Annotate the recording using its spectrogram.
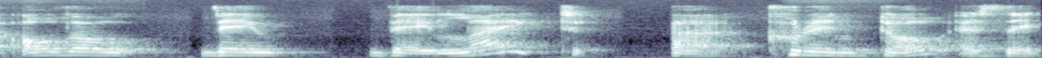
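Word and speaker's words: クリント: you tell us again how the Japanese pronounce Clint's name? Can you say that? What do they call him? Kurinto.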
